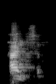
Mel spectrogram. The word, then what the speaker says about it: handsome: الدي ما تنطق. Handsome.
